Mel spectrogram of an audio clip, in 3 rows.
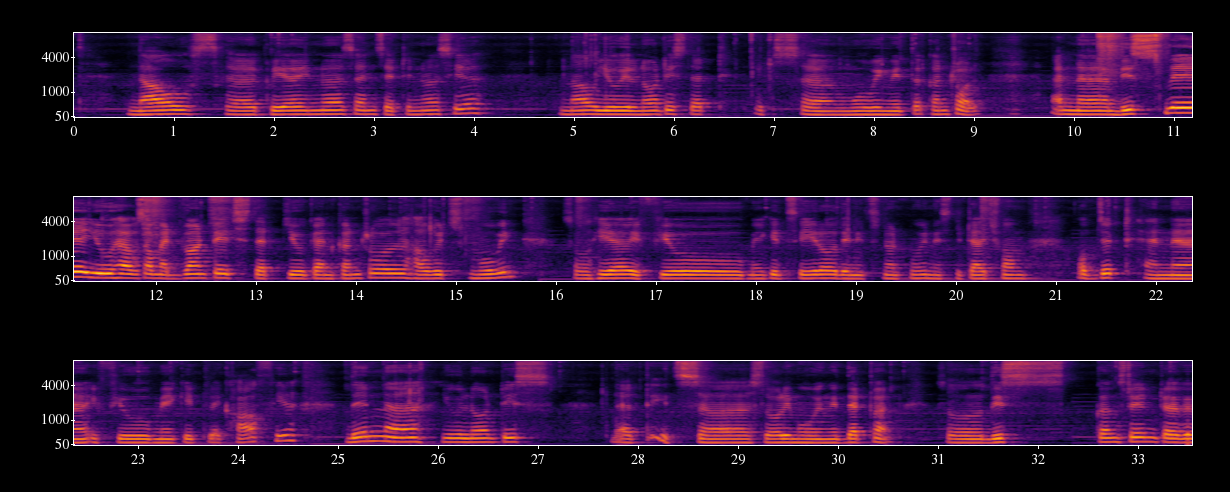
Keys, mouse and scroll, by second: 0.7 click, 1.8 click, 3.7 right click, 4.1 g, 5.5 g, 7.6 right click, 9.5 right click, 11.0 right click, 13.1 right click, 14.4 right click, 15.5 click, 17.4 right click, 17.7 g, 20.2 right click, 21.4 click, 22.1 click, 23.8 right click, 24.2 right click, 24.4 g, 26.1 scroll down 5, 26.4 g, 29.8-30.2 scroll up 5, 30.2 right click, 31.5 click.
